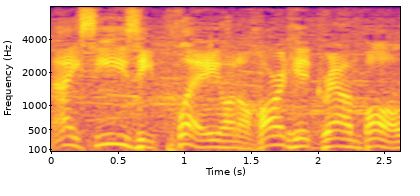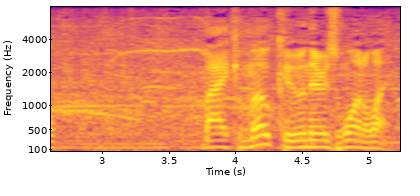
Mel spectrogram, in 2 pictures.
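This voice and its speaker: A man doing live radio play-by-play of softball as the game announcer. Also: medium pitch, normal speed. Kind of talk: live play-by-play sports commentary. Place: outdoor softball ballpark broadcast position. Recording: crowd noise, noisy outdoor ballpark broadcast. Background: ballpark crowd and ambient noise.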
